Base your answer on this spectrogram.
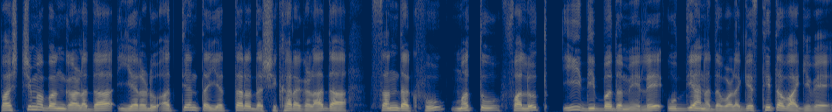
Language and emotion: Kannada, neutral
